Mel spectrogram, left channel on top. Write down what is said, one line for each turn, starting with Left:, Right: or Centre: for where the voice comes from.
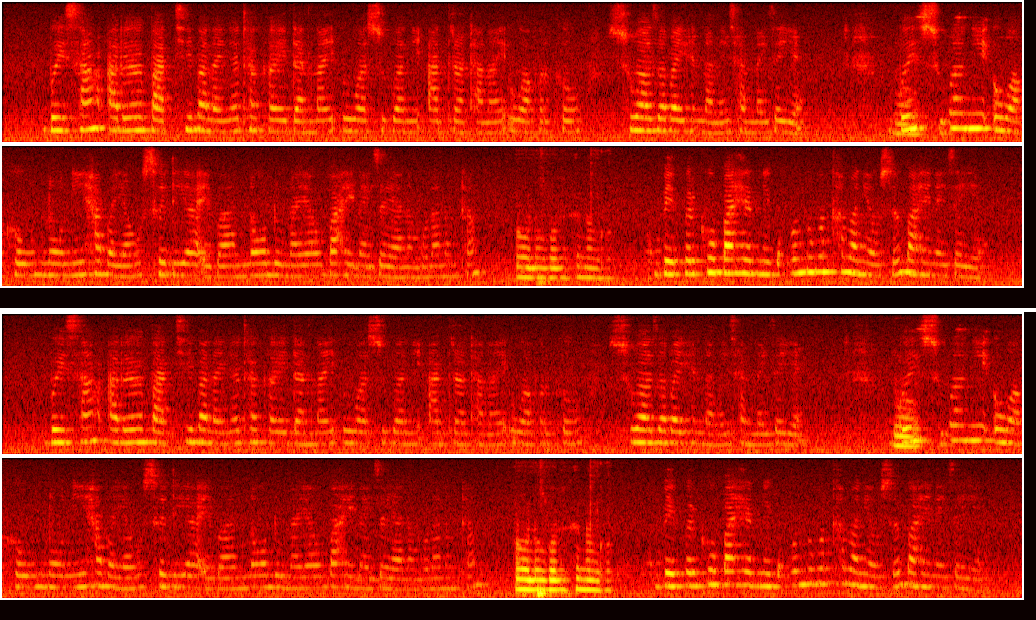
Left: बैसां आरो बाथि बानायनो थाखाय दाननाय औवा सुबानि आद्रा थानाय औवाफोरखौ सुवा जाबाय होननानै साननाय जायो।
Right: औ
Left: बै सुबानि औवाखौ न'नि हाबायाव सोलिया एबा न' लुनायाव बाहायनाय जाया। नंगौना नोंथां?
Right: औ नंगौ नंगौ
Left: बेफोरखौ बाहेरनि गुबुन गुबुन खामानियावसो बाहायनाय जायो।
